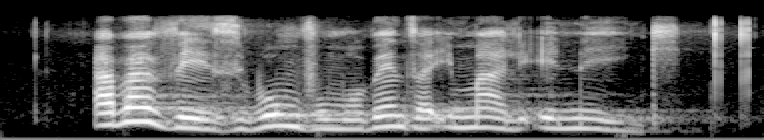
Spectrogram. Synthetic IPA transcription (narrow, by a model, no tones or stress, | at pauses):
aɓaveziɓom̩vumɔɓɛnd͡zʱaimaliʔɛneːŋi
